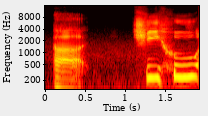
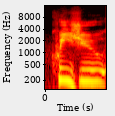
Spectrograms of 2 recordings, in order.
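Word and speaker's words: quihoui: This is Ligustrum Chihu, I think is how it would be pronounced in Chinese. It starts with a Q. Quiju, if you're more American.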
